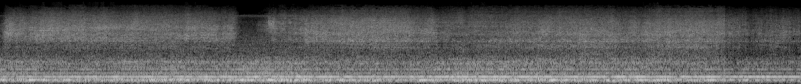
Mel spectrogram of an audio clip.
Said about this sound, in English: I'm going to sand this end.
